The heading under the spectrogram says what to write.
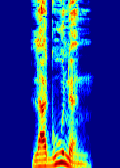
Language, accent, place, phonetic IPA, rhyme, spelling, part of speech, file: German, Germany, Berlin, [laˈɡuːnən], -uːnən, Lagunen, noun, De-Lagunen.ogg
- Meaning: plural of Lagune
